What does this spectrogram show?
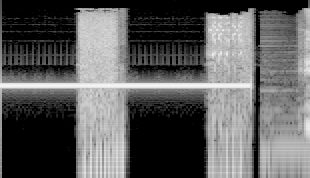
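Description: A short electronic intro jingle: a steady high beep tone runs throughout, cut by two loud bursts of noisy sound, ending on a brief low musical tag. No one speaks.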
